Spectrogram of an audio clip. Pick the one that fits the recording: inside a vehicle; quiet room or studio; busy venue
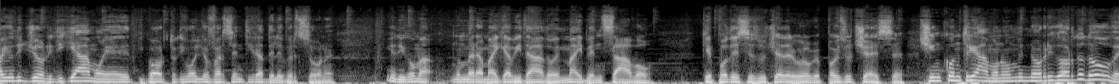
busy venue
